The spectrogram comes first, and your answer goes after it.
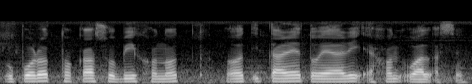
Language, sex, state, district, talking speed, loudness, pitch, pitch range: Assamese, male, Assam, Kamrup Metropolitan, 115 wpm, -16 LUFS, 135 Hz, 130-140 Hz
